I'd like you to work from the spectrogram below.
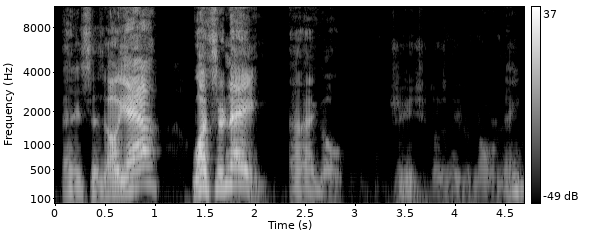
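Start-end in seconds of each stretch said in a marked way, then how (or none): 0.5-2.1 loud, high challenge; irritated boyfriend raising his voice; terribly annoyed boyfriend. Retold or imitated. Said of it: "he is terribly annoyed". 3.3-4.7 very soft, low-key mumble to himself; hushed, embarrassed realisation; sheepish aside. Retold or imitated. Sheepish aside when challenged.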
